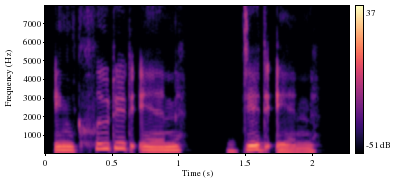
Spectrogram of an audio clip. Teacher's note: That D sound at the end can connect to the next word, in.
